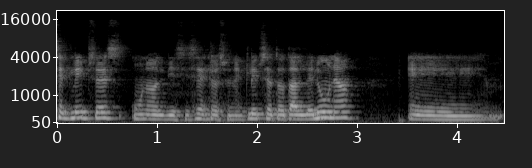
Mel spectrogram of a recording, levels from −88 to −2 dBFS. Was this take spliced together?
yes; 1 cut; at 1.5 s

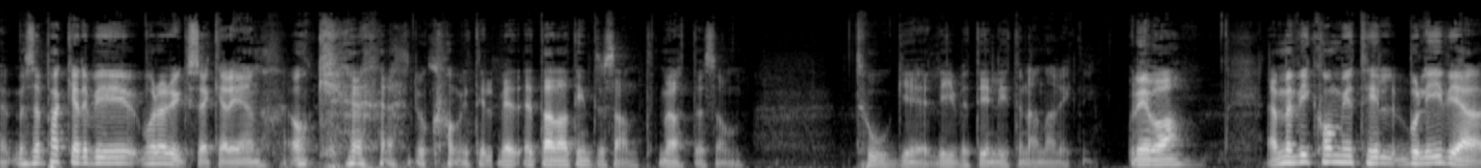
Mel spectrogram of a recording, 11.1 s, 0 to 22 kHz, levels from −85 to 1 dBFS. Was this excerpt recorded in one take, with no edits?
no; 1 cut; at 3.7 s

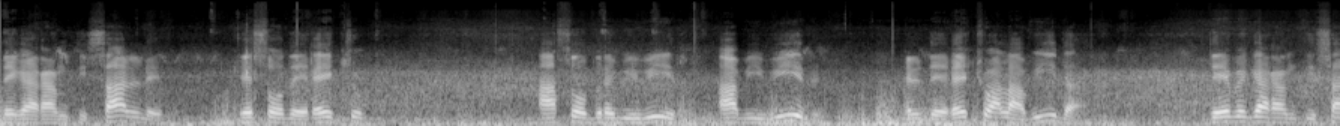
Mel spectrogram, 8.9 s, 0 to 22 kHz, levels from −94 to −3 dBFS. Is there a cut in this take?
no; 0 cuts

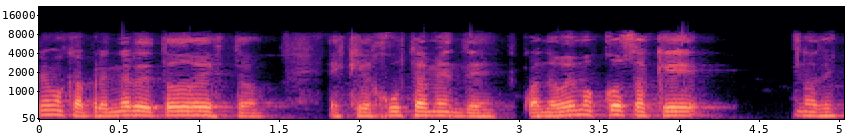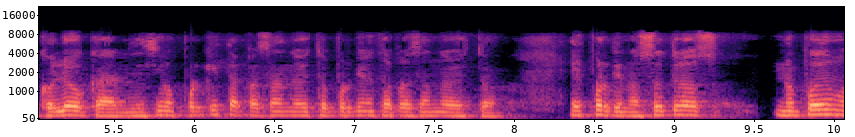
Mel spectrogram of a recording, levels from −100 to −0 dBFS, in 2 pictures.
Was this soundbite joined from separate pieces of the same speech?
yes; 1 cut; at 3.0 s

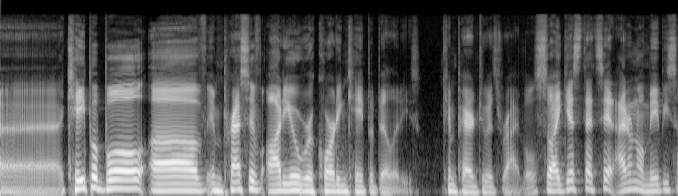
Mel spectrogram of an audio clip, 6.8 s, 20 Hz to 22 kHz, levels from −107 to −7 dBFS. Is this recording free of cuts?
yes; 0 cuts

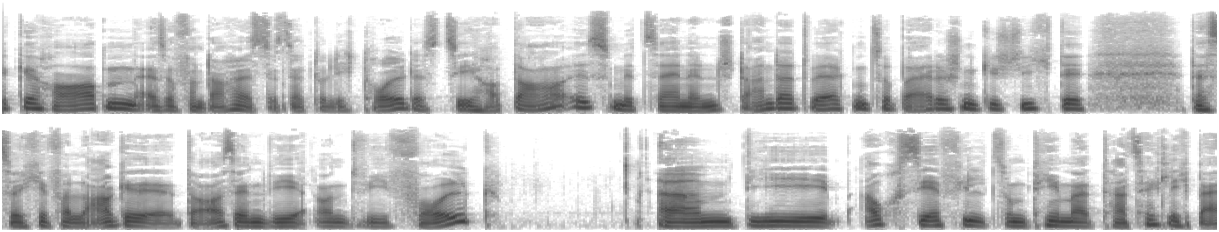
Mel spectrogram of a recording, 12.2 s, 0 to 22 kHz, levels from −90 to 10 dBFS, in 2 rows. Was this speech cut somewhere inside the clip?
yes; 2 cuts; at 2.5 s, 7.6 s

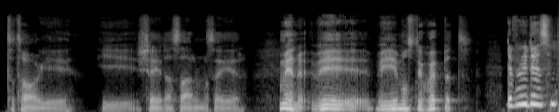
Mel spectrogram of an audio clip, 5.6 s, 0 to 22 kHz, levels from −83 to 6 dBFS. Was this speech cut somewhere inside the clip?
yes; 3 cuts; at 2.1 s, 2.8 s, 4.2 s

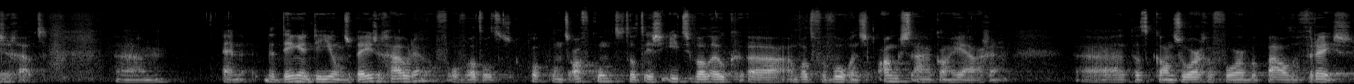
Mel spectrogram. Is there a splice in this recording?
no; 0 cuts

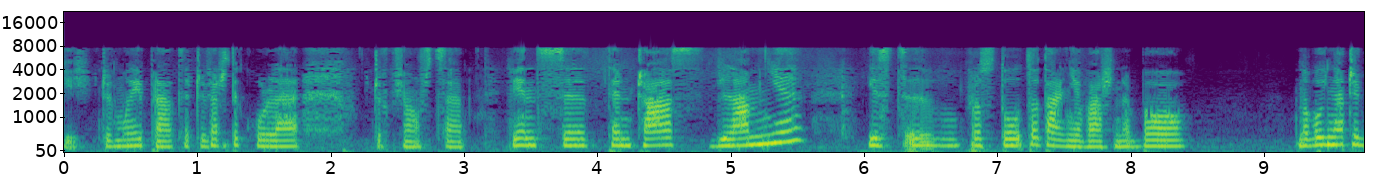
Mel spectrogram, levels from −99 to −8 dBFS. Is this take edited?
yes; 1 cut; at 1.1 s

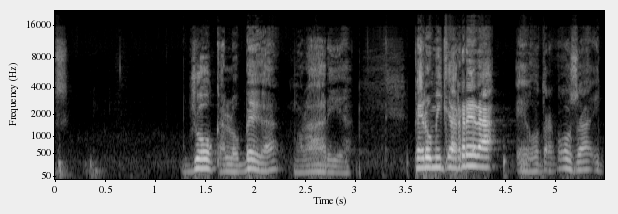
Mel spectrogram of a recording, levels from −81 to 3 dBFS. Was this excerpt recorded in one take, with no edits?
yes; 0 cuts

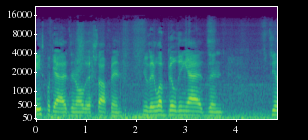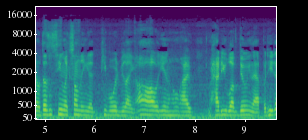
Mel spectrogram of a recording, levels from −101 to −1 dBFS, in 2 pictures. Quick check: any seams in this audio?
yes; 1 cut; at 4.7 s

